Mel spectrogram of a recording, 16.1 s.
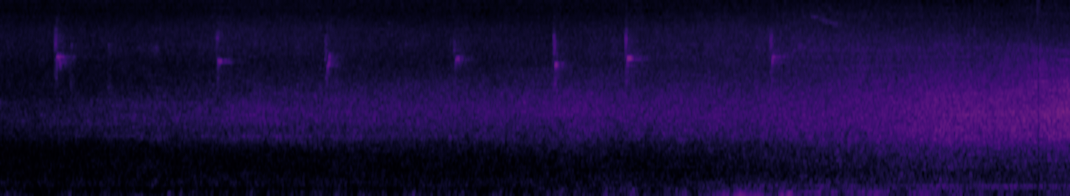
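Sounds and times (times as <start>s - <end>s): songbird high chirp: 0.7s - 2.5s, 3.2s - 3.6s, 4.8s - 5.2s, 6.8s - 7.1s, 8.2s - 8.6s, 9.3s - 9.8s, 11.5s - 11.8s
low vehicle rumble: 10.2s - 16.0s.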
